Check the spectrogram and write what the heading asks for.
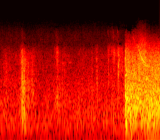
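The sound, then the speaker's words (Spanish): A revolver gunshot fired by Liberty that strikes near a dropped gun: two softer sharp pops come first, then a loud, harsh blast whose noisy roar carries on to the end. No one speaks. “El disparo de Liberty da cerca del arma.”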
